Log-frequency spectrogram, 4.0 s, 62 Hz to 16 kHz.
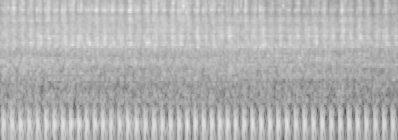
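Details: Hero Splendor BS6 single-cylinder motorcycle idling before repair: dry metallic clatter riding over each beat from a worn, slack timing chain, which the engine came in to have replaced.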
